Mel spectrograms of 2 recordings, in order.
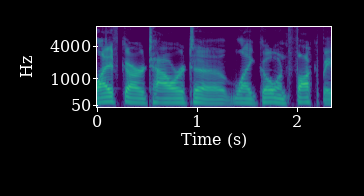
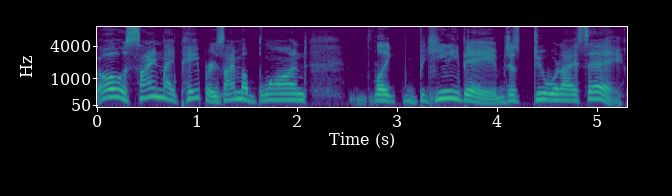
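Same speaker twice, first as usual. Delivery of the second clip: higher mock ditzy blonde voice; 6 semitones higher than usual. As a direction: play up a ditzy beach blonde, pitched up. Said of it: "ditzy blonde sort of person".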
